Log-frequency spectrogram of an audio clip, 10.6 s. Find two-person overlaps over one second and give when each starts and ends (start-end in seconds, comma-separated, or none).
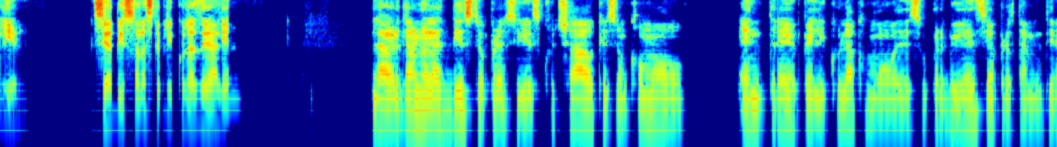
none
